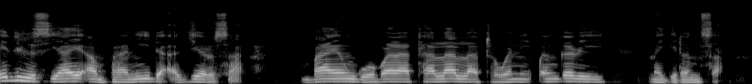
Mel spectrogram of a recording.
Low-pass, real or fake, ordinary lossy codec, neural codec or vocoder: none; real; none; none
